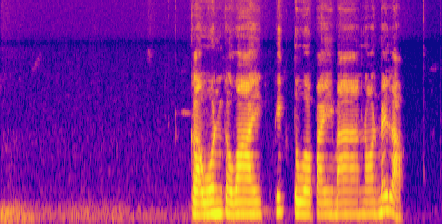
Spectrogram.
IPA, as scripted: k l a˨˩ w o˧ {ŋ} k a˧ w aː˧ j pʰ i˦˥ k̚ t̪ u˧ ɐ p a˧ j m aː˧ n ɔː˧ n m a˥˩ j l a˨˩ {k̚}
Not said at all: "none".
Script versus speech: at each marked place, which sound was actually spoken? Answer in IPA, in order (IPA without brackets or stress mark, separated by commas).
n, p̚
